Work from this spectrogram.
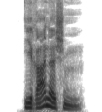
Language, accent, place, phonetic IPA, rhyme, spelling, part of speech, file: German, Germany, Berlin, [iˈʁaːnɪʃm̩], -aːnɪʃm̩, iranischem, adjective, De-iranischem.ogg
- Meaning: strong dative masculine/neuter singular of iranisch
